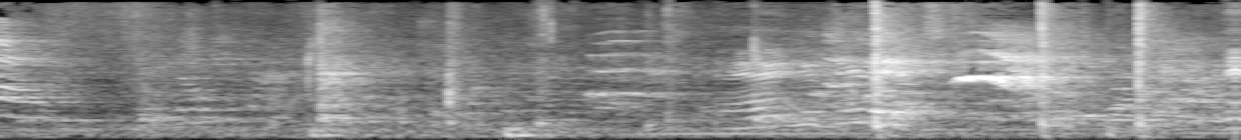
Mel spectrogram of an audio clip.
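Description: A small play basketball thudding a few times as it bounces on a hard floor, mixed with voices and a few sharp knocks.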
